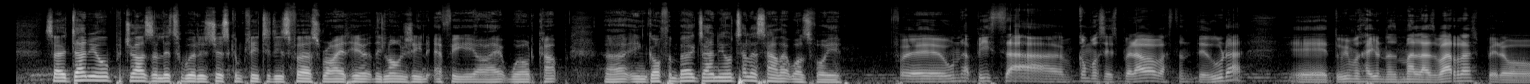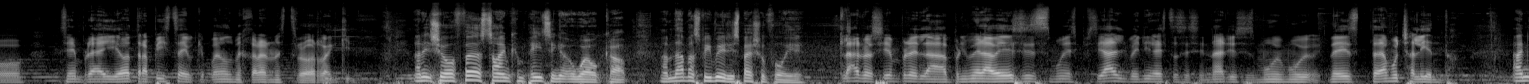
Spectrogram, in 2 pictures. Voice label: Spanish; Longines FEI World Cup Jumping

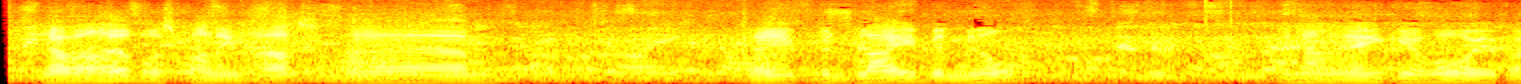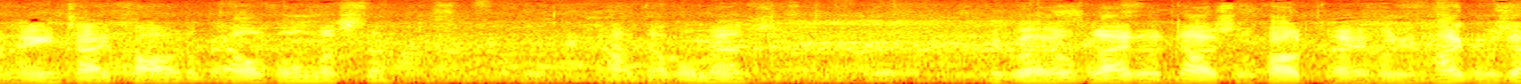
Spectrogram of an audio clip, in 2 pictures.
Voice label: dutch; FEI Aachen rd3; FEI European Championships Aachen 2015; Team Gold, Dutch Audio

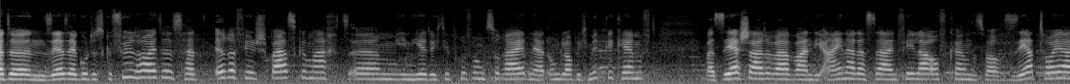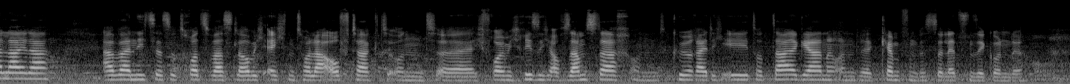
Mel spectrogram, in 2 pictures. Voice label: ger

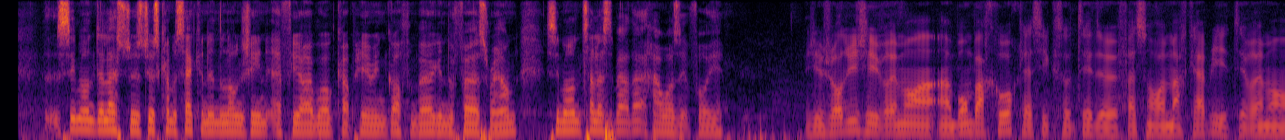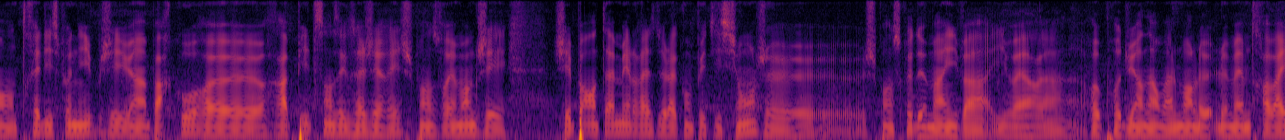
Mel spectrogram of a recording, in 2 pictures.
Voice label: French; Longines FEI World Cup Jumping Simon Delestre

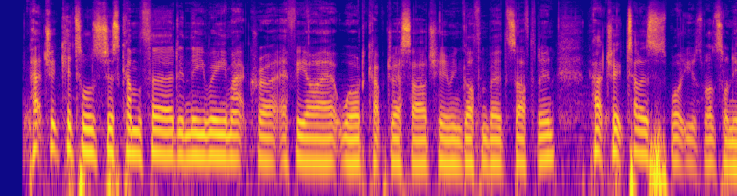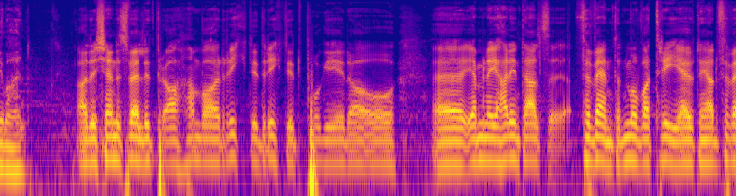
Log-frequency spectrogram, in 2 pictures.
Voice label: Swedish; eem Acra FEI World Cup Dressage Patrik Kittel third

